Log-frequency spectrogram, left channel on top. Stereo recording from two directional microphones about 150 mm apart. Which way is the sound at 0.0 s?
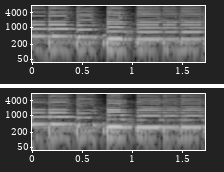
25° left (ahead or behind).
